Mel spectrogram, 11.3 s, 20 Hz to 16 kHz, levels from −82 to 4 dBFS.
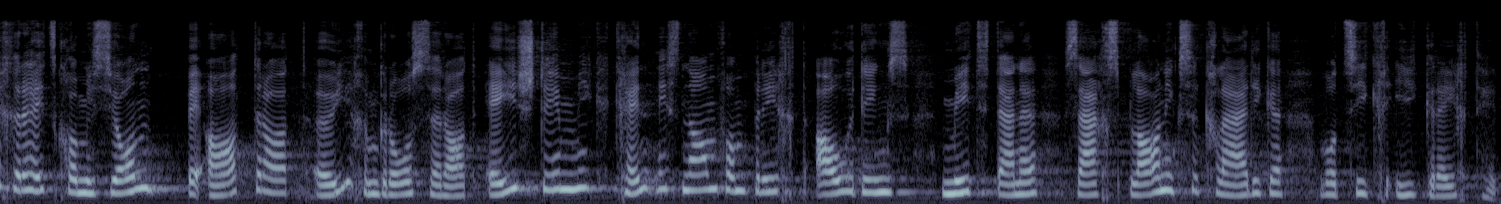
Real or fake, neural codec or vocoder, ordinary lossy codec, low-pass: fake; vocoder, 24 kHz, 100 mel bands, Vocos; none; 10.8 kHz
